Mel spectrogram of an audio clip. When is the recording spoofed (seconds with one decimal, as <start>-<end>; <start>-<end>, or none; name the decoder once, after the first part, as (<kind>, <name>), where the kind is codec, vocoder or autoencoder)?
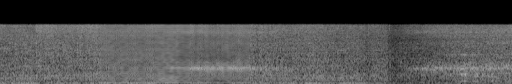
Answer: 1.0-2.5 (vocoder, Vocos)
